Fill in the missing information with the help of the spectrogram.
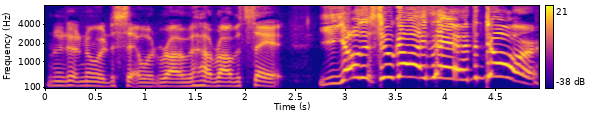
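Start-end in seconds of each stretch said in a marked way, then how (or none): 2.7-5.0 bold yell, much higher pitch. A game narrator voices a shout heard through the combat, Ron yelling out clear and bold. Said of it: "you all hear a voice yell out".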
